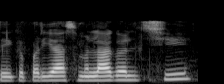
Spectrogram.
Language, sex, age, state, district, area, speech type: Maithili, female, 45-60, Bihar, Madhubani, rural, spontaneous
